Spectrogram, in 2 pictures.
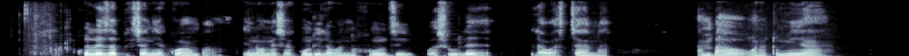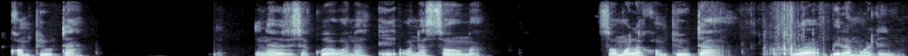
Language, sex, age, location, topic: Swahili, male, 18-24, Nairobi, education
